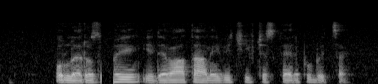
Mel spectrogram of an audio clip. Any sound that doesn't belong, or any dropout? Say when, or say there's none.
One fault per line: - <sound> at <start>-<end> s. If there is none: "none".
- dropout at 1.0-1.1 s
